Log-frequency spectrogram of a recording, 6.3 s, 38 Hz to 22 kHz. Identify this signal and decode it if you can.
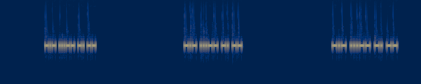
Morse code, heard as a keyed tone, about 69 wpm, 700 Hz. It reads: K3NM K3NM K3NM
